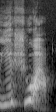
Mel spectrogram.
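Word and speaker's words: ישוע: So, it means they did know that his name is pronounced "Yeshua."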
